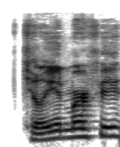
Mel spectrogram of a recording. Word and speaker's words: Cillian Murphy: But Well, even like just recently, like, is it Cillian Murphy?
